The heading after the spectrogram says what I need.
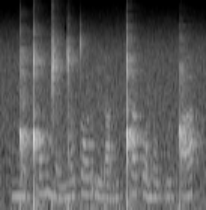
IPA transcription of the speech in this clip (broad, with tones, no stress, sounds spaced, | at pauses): ŋ͡ǃ ɛ˧˩˧ ǃʰ ɔ˧˥ ŋ͡ǁ e˧˩˧ ŋ͡ǀ o˧˥ t ɔ˧˥ r i˧˩˧ ɾ a˧˩˧ ɡ o˧˥ ǃʰ a˧˥ f ɔ˧˩˧ j o˧˩˧ f ɯ˧˩˧ ǃ a˧˥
